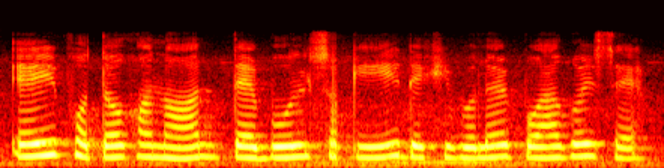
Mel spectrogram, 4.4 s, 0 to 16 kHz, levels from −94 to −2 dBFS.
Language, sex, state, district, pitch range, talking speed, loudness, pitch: Assamese, female, Assam, Kamrup Metropolitan, 240-265 Hz, 110 wpm, -16 LUFS, 245 Hz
